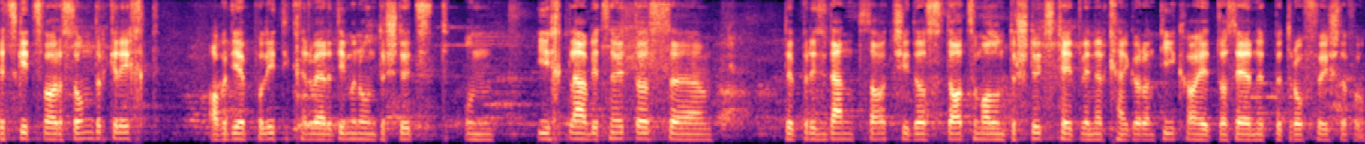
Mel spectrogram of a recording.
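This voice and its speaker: A man speaks at medium pitch and a moderate pace with monotone, flat intonation. Noticeable background noise can be heard. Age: 20s. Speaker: local politician. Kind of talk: interview. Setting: café at train station.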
